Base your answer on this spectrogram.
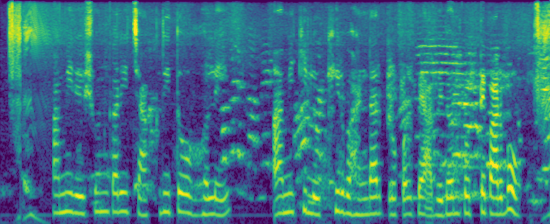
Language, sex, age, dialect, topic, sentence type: Bengali, female, 18-24, Rajbangshi, banking, question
